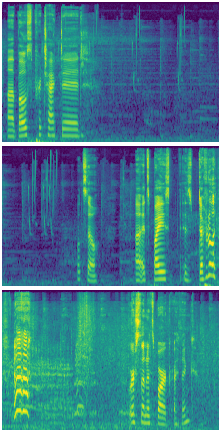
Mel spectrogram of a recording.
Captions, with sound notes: uh both protected... hold still! uh it bite is definitely *panicked noises* Worse than its bark I think.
